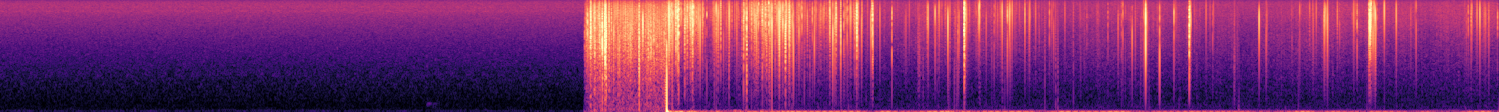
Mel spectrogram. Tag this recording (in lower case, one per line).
crackle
